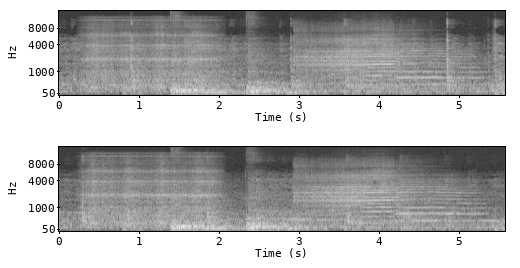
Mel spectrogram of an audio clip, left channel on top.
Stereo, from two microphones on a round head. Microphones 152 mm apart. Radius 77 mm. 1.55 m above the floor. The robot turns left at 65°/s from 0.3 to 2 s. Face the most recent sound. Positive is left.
turn(degrees=0)  # may be behind; listen again after turning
